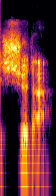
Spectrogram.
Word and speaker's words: should have: speaking slowly here and we say you should have but in fast speech would say either should have or some people would say shoulda well you should have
